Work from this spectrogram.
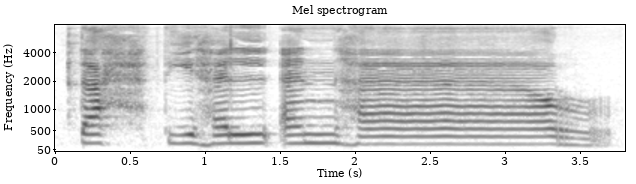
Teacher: अलिफ मद्दा है रा सुकून से पहले, रा मुखफ़्फ़म होगी · जब रा पे स्टॉप करेंगे रा मोटा होगा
